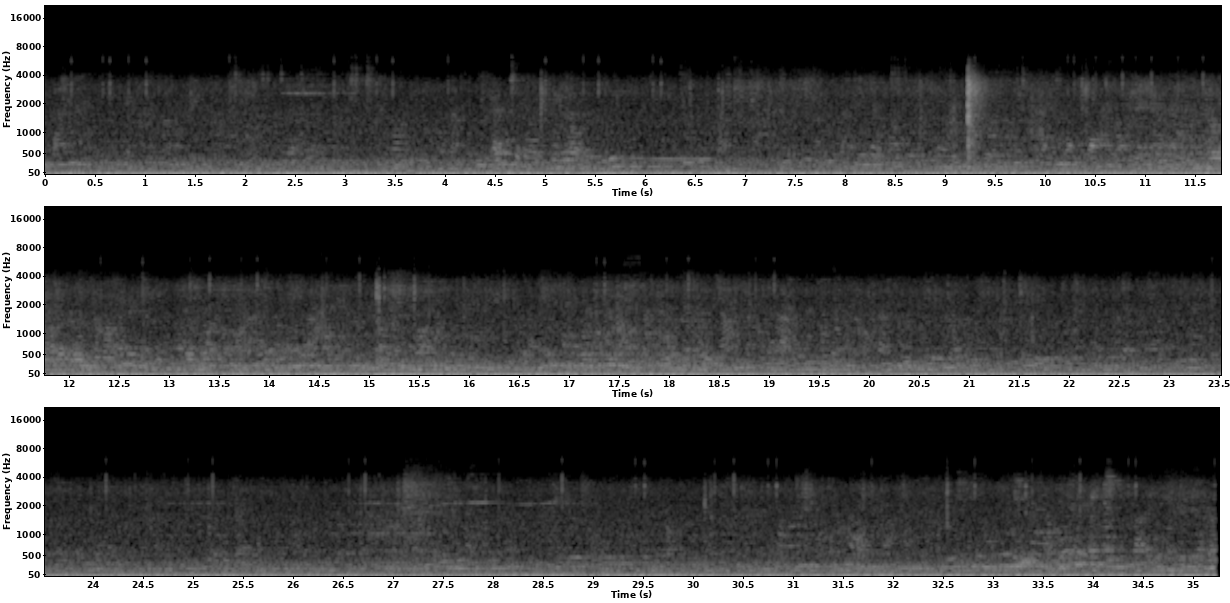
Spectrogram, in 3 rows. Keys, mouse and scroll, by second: 0.1-0.5 click, 2.2-3.2 click, 7.0-9.5 alt+middle click, 10.3 click, 10.6 alt+middle click, 11.4 alt+middle click, 12.4-13.0 click, 13.0 scroll down 1, 13.3 middle click, 14.6-15.3 alt+middle click, 15.5 v, 17.3 click, 18.1 middle click, 18.6-18.9 scroll up 1, 18.9 middle click, 19.4-21.2 scroll up 1, 23.1-23.5 scroll up 1, 23.5-24.4 middle click, 26.2-26.6 scroll down 1, 26.6 middle click, 28.1-29.1 alt+middle click, 29.5 click, 30.3 alt+middle click, 30.8 click, 32.5 s, 33.5-34.1 alt+middle click, 34.4 click.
